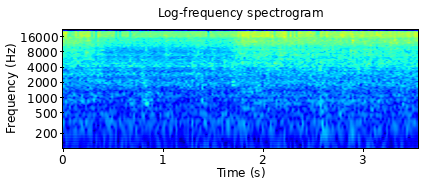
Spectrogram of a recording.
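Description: Water runs steadily from a kitchen faucet as spring mix salad greens are rinsed in the sink, a continuous close hiss with no talking.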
